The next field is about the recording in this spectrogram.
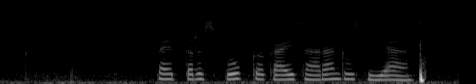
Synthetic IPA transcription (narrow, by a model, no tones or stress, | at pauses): pɛt̪ərsbʊkːəkaisaɾanrusia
